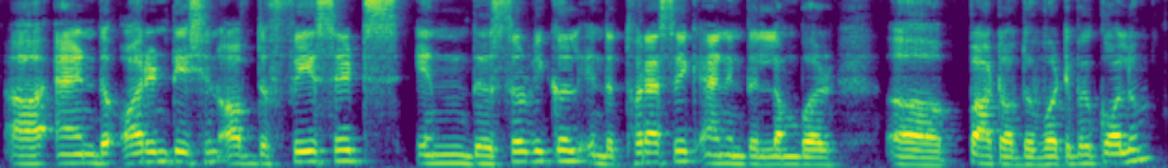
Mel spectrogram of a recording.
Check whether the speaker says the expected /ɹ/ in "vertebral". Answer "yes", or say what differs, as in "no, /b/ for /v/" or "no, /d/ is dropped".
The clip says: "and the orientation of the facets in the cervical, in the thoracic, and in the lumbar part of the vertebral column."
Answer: no, /ɹ/ is dropped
